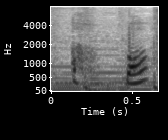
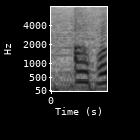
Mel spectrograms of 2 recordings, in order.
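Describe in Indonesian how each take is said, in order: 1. Dikatakan dengan nada sedih. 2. Dikatakan dengan nada meremehkan.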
